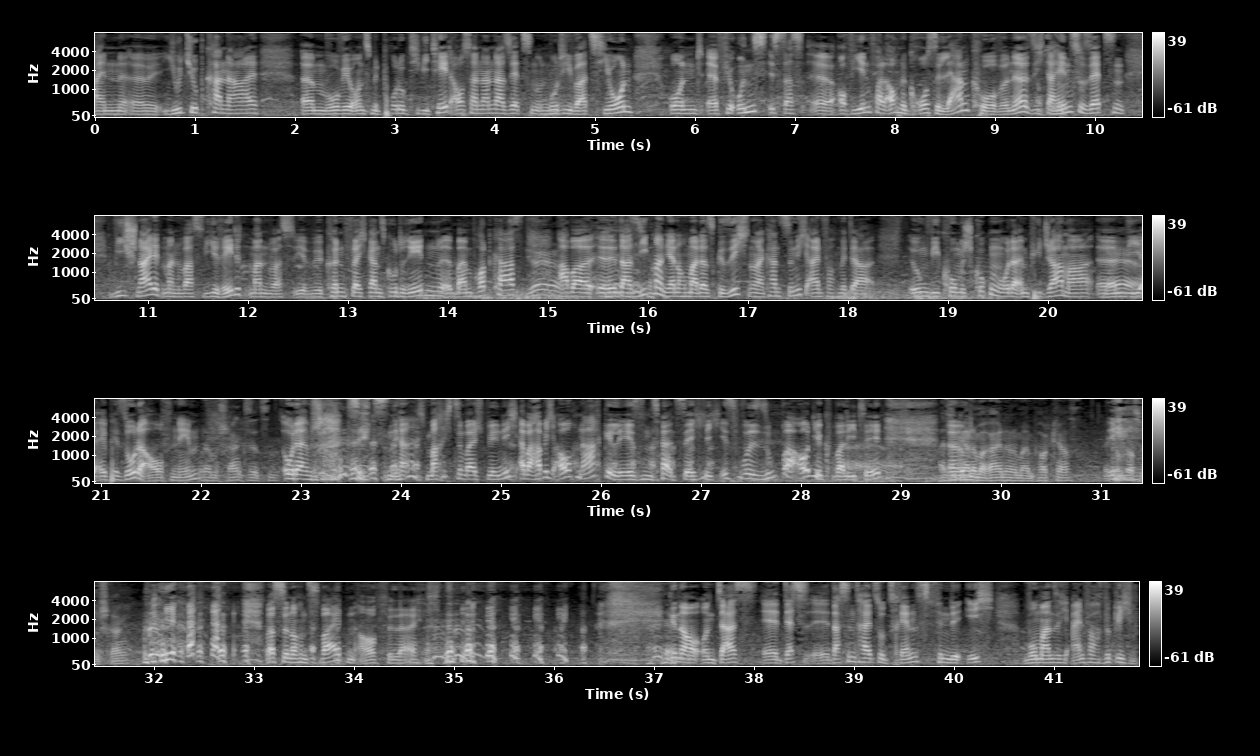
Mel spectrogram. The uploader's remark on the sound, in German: LIVE Best of Events Messe. LIVE von der BEST OF EVENTS Messe in Dortmund. IPhone X.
